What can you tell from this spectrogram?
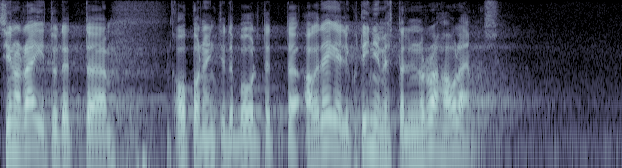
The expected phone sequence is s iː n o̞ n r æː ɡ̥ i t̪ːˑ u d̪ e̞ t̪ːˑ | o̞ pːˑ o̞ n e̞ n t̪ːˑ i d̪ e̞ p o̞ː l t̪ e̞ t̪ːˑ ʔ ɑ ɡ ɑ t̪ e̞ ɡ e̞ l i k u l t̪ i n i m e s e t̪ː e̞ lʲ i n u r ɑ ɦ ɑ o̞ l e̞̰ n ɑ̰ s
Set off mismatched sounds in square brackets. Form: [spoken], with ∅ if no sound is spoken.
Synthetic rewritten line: s iː n o̞ n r æː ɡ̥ i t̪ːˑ u d̪ e̞ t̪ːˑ | o̞ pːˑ o̞ n e̞ n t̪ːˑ i d̪ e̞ p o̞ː l t̪ e̞ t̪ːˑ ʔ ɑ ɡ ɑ t̪ e̞ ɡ e̞ l i k u l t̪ i n i m e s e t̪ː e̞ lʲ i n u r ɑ ɦ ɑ o̞ l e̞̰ [m] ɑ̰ s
